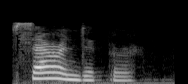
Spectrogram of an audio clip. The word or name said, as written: serendipper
